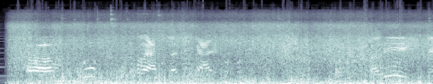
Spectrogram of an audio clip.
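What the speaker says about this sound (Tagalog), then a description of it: "Lakas yung hangin." Strong wind at sea buffets the microphone in a loud, constant roar with a rumbling low end, and voices come through faintly at moments underneath.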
